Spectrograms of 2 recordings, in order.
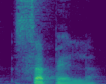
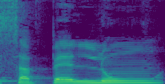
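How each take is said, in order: First: The word ends on the 'l' with no vowel. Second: The ending is sounded as a nasal 'on' vowel. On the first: The speaker calls it right. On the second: The speaker calls it wrong.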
